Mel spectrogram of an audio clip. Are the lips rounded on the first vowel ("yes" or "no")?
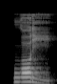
yes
